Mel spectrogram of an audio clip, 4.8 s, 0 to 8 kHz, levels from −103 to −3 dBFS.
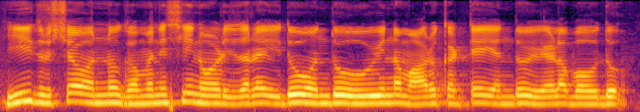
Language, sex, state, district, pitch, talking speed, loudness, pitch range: Kannada, male, Karnataka, Bangalore, 160 Hz, 125 wpm, -13 LUFS, 155-170 Hz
